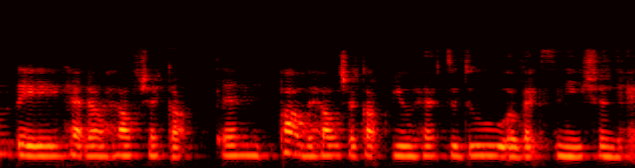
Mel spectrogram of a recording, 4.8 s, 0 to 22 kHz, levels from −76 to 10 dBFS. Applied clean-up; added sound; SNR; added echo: neural mask model DeepFilterNet 3.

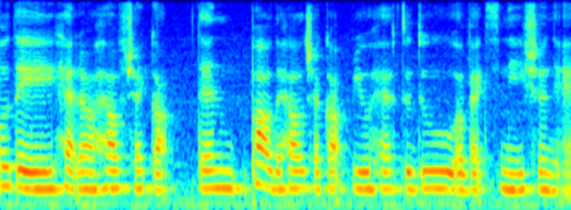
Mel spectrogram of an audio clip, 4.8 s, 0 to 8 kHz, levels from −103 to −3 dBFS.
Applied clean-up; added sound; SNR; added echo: none; none; none; none.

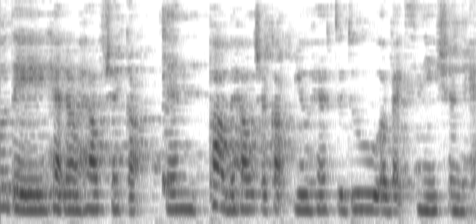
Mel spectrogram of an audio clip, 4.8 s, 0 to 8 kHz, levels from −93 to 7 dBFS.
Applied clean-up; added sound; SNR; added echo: classical method WPE with log-MMSE.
